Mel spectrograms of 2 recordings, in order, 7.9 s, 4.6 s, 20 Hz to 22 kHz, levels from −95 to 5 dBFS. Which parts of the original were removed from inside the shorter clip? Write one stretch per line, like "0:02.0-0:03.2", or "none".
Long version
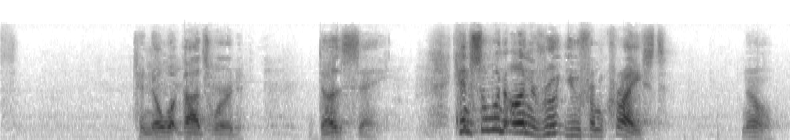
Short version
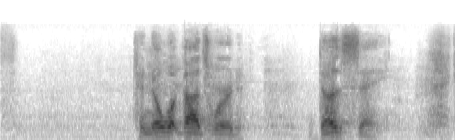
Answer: none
